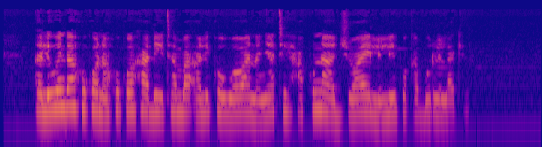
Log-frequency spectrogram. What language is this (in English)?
Swahili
